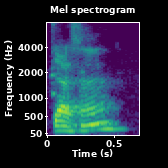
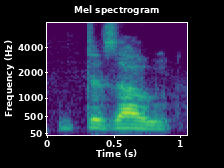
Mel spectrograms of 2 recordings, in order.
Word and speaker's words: DAZN: Is it Dazan? Dazan? I'm going to go DAZN from what I've heard on the boxing, but I cannot.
